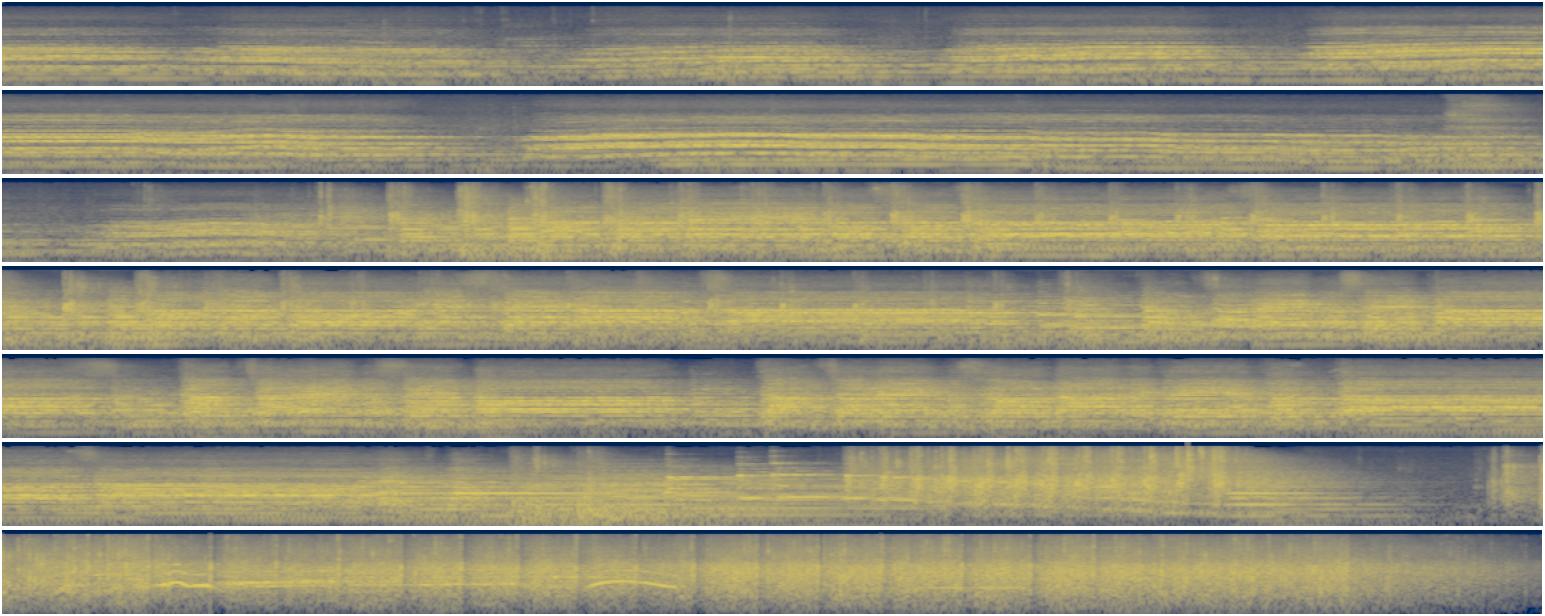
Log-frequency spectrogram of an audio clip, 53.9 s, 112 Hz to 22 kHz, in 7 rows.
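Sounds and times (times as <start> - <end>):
mixed choir singing: 0.0 - 42.2
sharp hand claps: 42.8 - 44.9.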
